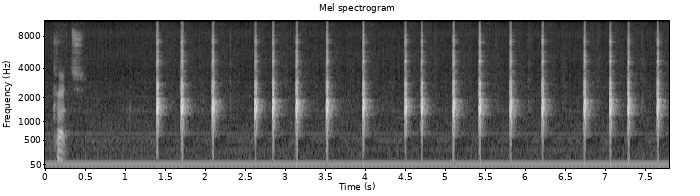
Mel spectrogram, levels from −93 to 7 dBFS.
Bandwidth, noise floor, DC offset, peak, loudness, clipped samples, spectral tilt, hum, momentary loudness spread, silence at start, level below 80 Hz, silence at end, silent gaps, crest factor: 11 kHz; -40 dBFS; 0.3%; 0 dBFS; -14 LUFS; 0.5%; 0.5 dB/octave; none; 4 LU; 0.15 s; -40 dBFS; 0.1 s; none; 16 dB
